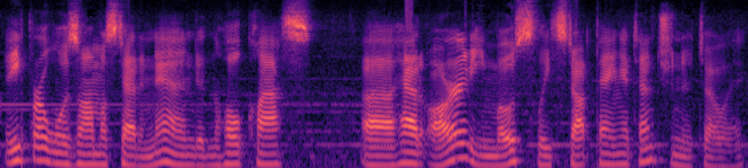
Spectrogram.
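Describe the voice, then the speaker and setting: A man's voice: medium pitch, moderate pace, sharp tone, soft background music. A man reading visual novel text aloud as a streamer, stumbling and correcting himself, with casual asides.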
